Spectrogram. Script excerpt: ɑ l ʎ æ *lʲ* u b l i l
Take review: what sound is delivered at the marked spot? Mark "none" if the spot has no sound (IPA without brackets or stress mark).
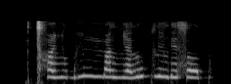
l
